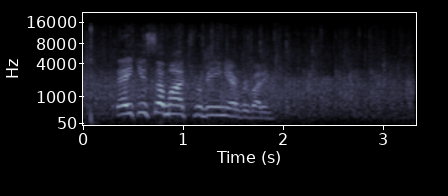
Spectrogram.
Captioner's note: applause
